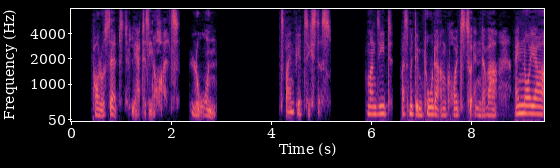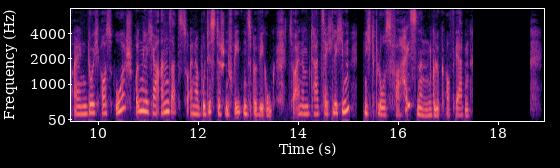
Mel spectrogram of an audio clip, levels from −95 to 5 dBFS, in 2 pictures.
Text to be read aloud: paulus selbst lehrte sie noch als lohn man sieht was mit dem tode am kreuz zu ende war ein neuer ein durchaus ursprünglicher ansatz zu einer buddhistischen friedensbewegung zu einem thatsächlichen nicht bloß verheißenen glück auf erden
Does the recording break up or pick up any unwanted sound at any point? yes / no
no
